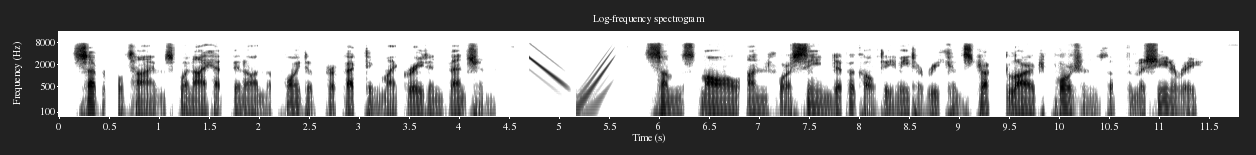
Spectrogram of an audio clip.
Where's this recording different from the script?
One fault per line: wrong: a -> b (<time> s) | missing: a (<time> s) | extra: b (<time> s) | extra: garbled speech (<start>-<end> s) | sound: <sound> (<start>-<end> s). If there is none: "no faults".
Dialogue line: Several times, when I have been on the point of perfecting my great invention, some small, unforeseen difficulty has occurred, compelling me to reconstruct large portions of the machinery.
sound: dropout (0.5-0.6 s)
sound: chirp (4.7-5.6 s)
missing: has occurred compelling (8.4 s)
